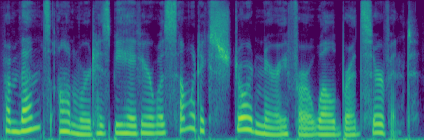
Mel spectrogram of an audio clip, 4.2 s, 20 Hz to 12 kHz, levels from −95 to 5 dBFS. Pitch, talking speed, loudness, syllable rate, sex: 205 Hz, 185 wpm, -18 LUFS, 5.7 syllables/s, female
